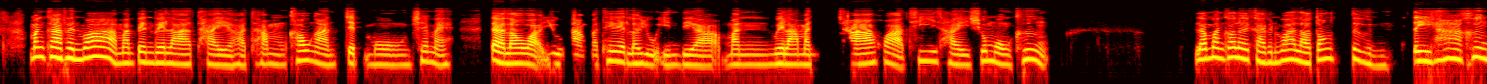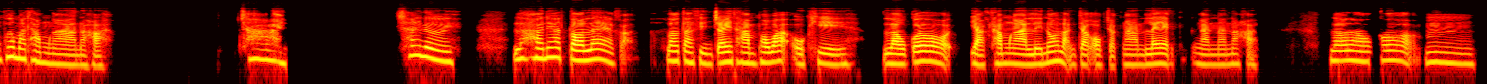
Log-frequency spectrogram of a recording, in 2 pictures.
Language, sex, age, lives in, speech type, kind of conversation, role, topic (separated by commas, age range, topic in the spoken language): Thai, female, 30-34, Thailand, conversation, podcast, guest, ทำอย่างไรถึงจะรักษาสมดุลงานกับชีวิตส่วนตัวได้จริงๆ?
